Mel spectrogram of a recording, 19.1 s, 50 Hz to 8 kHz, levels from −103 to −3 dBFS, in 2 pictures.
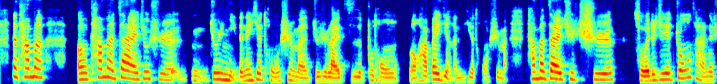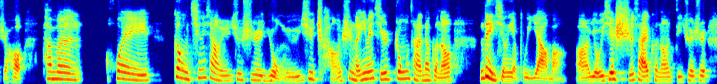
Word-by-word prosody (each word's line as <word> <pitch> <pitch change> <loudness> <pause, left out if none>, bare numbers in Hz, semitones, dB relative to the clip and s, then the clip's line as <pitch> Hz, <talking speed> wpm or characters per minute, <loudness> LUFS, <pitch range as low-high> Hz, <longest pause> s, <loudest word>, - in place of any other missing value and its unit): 那 315 - +4
他 305 0 +3
们 305 -1 +3 0.4
呃， 220 +1 +3
他 295 +4 +1
们 295 -4 +2
在 260 -5 +5
就 245 +2 -3
是 215 -3 -4
你 175 -2 -11
就 225 +3 0
是 225 - +3
你 195 -5 +1
的 - - -2
那 190 +4 -1
些 220 - 0
同 170 -8 -8
事 190 +3 -4
们， 140 -6 -3
就 160 - -7
是 160 - -4
来 145 -3 +3
自 155 +2 -7
不 185 - -9
同 145 -4 -5
文 - - -3
化 170 +4 0
背 220 +5 +3
景 165 -5 -2
的 - - -11
那 140 +1 -11
些 150 0 -9
同 - - -12
事 - - -8
们， - - -9 0.2
他 240 - 0
们 255 0 +3
在 245 -2 +8
去 230 0 -4
吃 215 0 0 0.2
所 175 - +1
谓 170 - +10
的 195 - -1
这 - - -9
些 220 0 +4
中 270 +6 0
餐 255 - -5
的 165 - -4
时 165 - -10
候， - - 0 0.3
他 245 - 0
们 230 -3 +1 0.3
会 205 -7 +1 0.3
更 285 -7 +3
倾 280 +6 -5
向 220 -10 0
于 175 +1 -6
就 210 +4 -6
是 205 -3 -3
勇 170 -2 -2
于 155 +1 -5
去 235 +6 -3
尝 245 - -5
试 260 - -4
呢 195 - +2
因 225 - +3
为 245 - +4
其 250 -5 -2
实 225 - +3
中 245 +2 +1
餐 185 -8 0
它 195 - +1
可 180 -2 -3
能 145 +3 +2 0.4
类 265 -1 +7
型 165 -4 -2
也 155 - -1
不 150 - -10
一 135 - -7
样 130 -3 +2
嘛。 - - -6 0.2
啊， 140 - -2
有 155 0 +3
一 - - +3
些 230 +6 +6
食 195 -4 +3
材 210 -6 +5
可 180 +1 -6
能 150 0 -4
的 155 - -6
确 175 +2 -3
是 175 0 -3
205 Hz, 290 characters per minute, -22 LUFS, 165-240 Hz, 0.4 s, 谓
